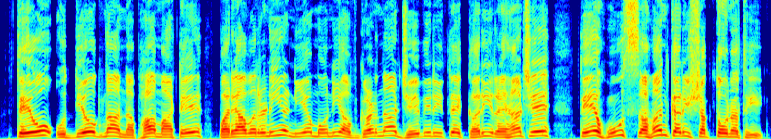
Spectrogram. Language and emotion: Gujarati, angry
